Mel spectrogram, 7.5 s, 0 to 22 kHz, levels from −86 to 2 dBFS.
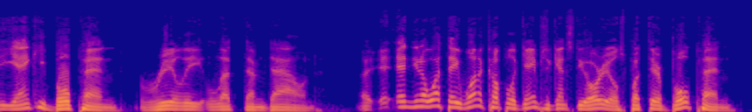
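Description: No technical faults can be heard anywhere in this speech recording. Nothing in the audio breaks, drops out or shifts at any point.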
